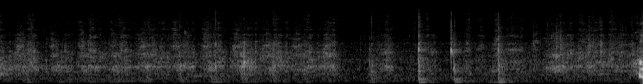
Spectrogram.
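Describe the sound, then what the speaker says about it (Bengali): Malpua batter being beaten with milk in a bowl for a Bengali sweet, a steady scraping, whisking rhythm close by with a few sharper knocks of the utensil against the bowl near the end, no talk. "খুব ভালো করে ফেটিয়ে নিতে হবে ব্যাটারটাকে।"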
